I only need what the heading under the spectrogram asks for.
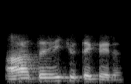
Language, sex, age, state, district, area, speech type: Kashmiri, male, 18-30, Jammu and Kashmir, Baramulla, rural, conversation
